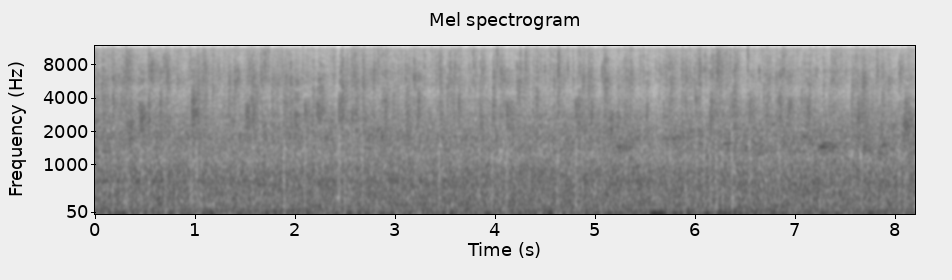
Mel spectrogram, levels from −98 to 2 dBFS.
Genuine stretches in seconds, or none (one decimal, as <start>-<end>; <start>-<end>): 0.0-8.2

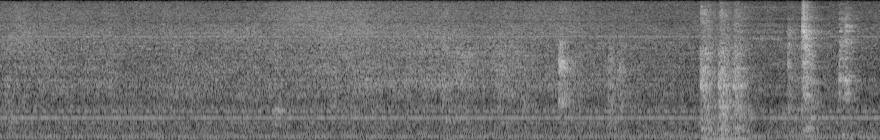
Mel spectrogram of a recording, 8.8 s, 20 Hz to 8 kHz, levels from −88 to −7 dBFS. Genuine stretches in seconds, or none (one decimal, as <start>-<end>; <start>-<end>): 0.0-7.4; 8.3-8.8

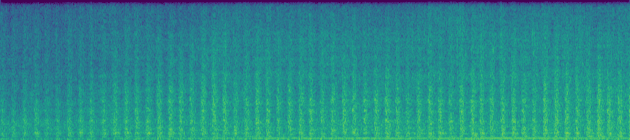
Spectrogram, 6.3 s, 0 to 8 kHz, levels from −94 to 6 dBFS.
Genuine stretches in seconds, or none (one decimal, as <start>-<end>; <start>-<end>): 0.0-1.0; 4.8-6.3

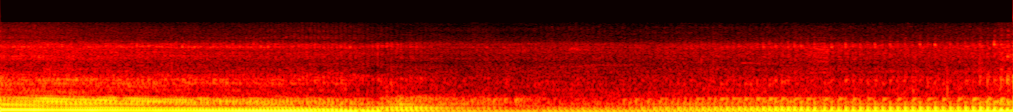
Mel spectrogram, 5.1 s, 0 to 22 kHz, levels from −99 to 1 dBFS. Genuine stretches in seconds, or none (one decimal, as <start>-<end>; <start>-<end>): 0.0-1.8; 2.7-5.1

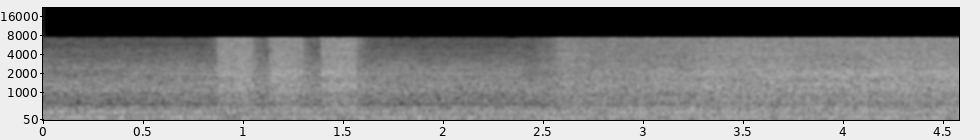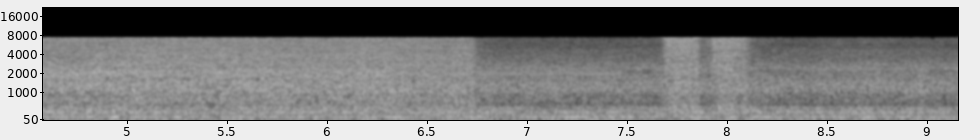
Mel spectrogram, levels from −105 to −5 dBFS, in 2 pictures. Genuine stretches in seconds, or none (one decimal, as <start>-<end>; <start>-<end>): 0.6-3.1; 5.8-7.5; 8.3-9.2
